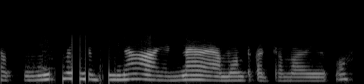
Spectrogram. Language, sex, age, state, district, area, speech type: Tamil, female, 30-45, Tamil Nadu, Mayiladuthurai, rural, conversation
